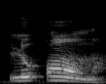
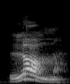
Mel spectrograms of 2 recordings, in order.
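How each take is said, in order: First: The vowel of le is kept before homme. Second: The vowel of le is dropped before homme. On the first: The speaker calls it wrong. "we should say le homme" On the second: The speaker calls it right. "instead of saying le homme, we say l'homme"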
